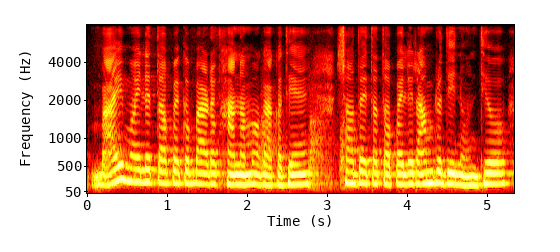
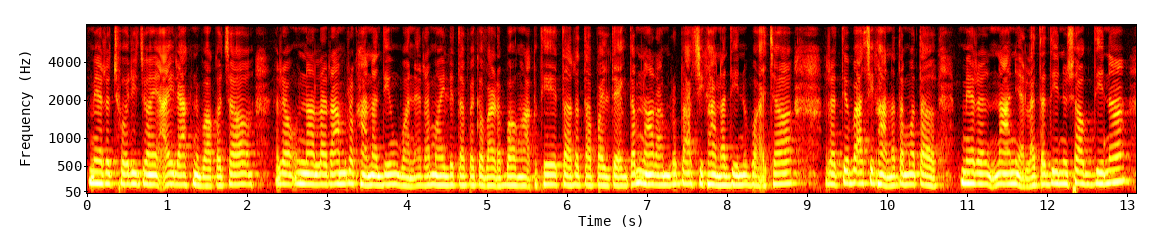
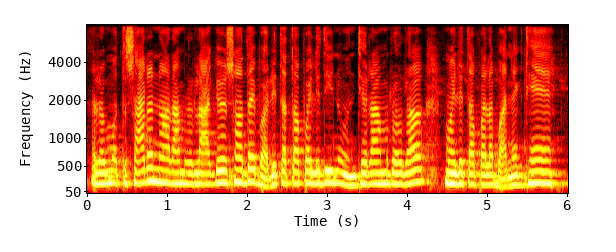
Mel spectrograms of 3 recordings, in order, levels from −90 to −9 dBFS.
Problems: none marked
